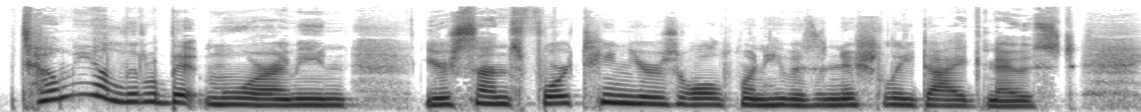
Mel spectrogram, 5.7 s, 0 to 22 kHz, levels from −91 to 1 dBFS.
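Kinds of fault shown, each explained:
De-emphasis applied wrongly: a treble-cut stage meant to undo pre-emphasis acted on speech that had none, or was applied twice, tilting the response smoothly downward so that 10 kHz sits about 10 dB below 1 kHz. From 2.77 to 4.77 s, starting right after "I mean your son's", the speech turns dull and muffled. Consonant detail and air are dulled, then the brighter top end returns when the section ends.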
